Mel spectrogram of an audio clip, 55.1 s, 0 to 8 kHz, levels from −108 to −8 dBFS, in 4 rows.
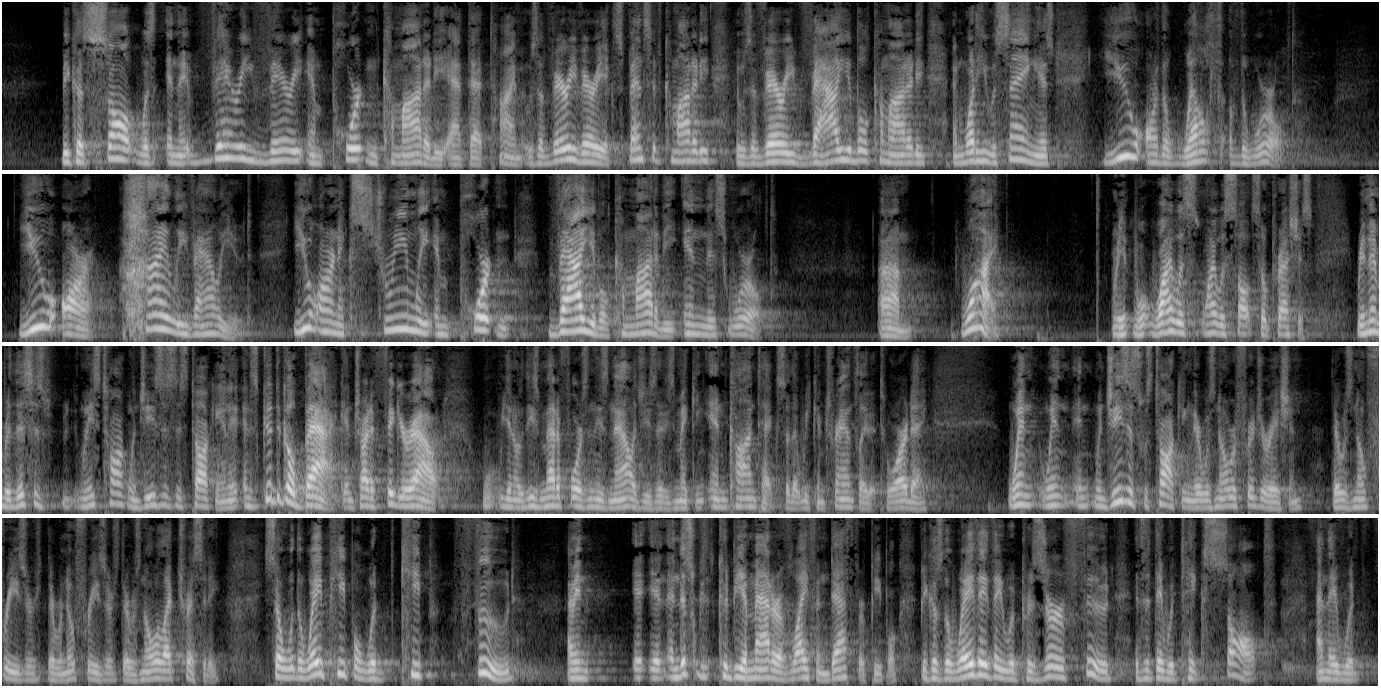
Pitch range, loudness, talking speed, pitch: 130-170 Hz, -36 LUFS, 185 wpm, 150 Hz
